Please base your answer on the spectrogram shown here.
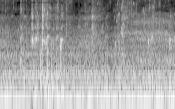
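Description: Water flushing out of the open flush valve of a RODI pure water system used for window cleaning, a steady low rushing flow with faint drips and trickles over a constant hum.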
